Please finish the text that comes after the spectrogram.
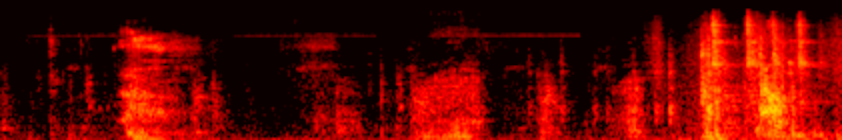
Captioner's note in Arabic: آهات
